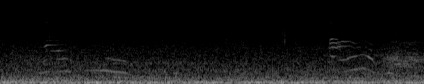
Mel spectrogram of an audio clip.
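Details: Young kitten, a stray newly appearing where cats are fed, giving several thin, high, wavering mews, some falling and one rising near the end, over steady low rumbling background noise.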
